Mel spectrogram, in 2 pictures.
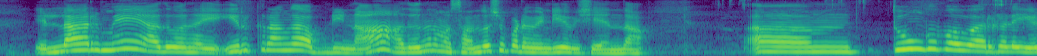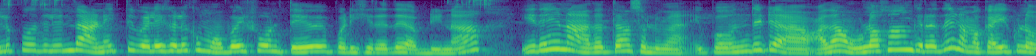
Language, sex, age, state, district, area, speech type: Tamil, female, 30-45, Tamil Nadu, Sivaganga, rural, spontaneous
